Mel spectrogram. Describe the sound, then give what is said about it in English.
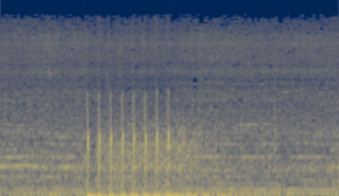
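A fighter jet flying overhead fires its guns at falling asteroids, a quick burst of about eight sharp, rapid shots over a steady, low roar of engine noise that continues after the firing stops. “The jet started firing at the asteroids.”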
